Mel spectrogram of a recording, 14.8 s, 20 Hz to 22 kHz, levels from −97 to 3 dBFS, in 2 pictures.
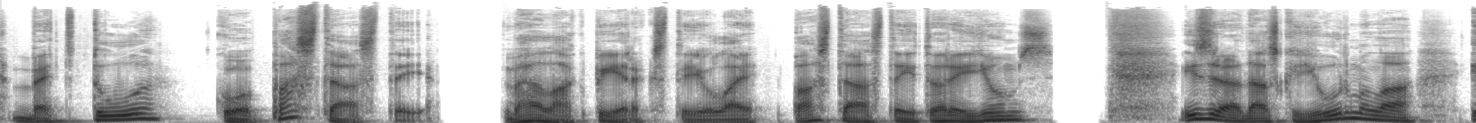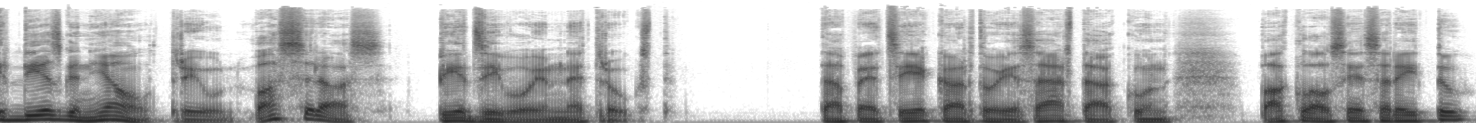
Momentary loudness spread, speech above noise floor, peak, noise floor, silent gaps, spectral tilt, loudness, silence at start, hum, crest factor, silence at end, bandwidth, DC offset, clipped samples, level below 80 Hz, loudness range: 10 LU; 43 dB; -2 dBFS; -61 dBFS; none; -5.5 dB/octave; -19 LUFS; 0 s; none; 16 dB; 0.05 s; 18 kHz; under 0.1%; under 0.1%; -28 dBFS; 4 LU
